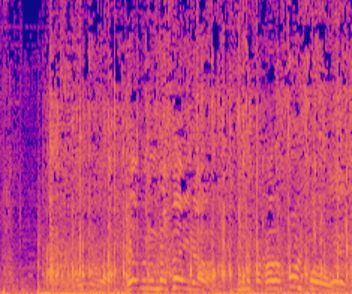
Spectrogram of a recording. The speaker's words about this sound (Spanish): Los caballos ayer en Francos, en Teo, por el San Martiño.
